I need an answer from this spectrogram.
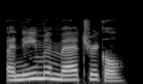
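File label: "anemometrical", British English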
